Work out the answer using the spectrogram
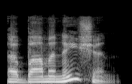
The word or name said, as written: abomination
